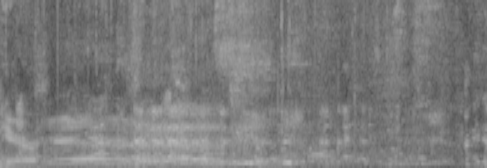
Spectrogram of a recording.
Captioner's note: laughter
